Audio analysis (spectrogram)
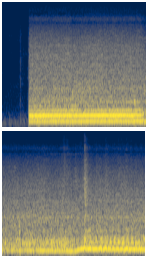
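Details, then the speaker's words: Race car on track under load at high engine speed: steady high drone, then at about three seconds the note breaks into a rougher, uneven rumble as the differential fails, a known problem on these cars. "So that was the differential. It's a known problem on these cars. It happens."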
